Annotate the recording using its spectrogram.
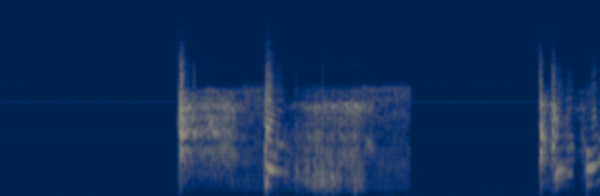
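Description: Brief radio transmission of a voice over the spacewalk communication loop: about two seconds of muffled, narrow-band speech too unclear to make out, keyed on and cut off abruptly, with dead air before and after. Another voice begins on the radio near the end.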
